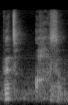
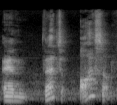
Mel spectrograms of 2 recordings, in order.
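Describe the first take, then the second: First: Breathy whispered aside, higher. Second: Said in the usual way. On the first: Shown as a demonstration. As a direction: whisper it to yourself.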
